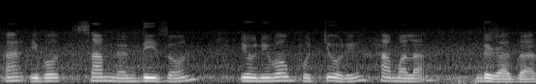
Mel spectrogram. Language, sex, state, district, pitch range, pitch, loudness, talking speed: Chakma, male, Tripura, Dhalai, 145-170 Hz, 155 Hz, -17 LUFS, 110 wpm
